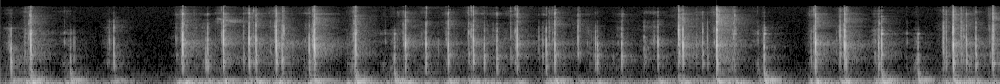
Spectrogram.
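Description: A tenkeyless HyperX Alloy Origins Core mechanical keyboard with ABS keycaps is typed on with the fingertips of both hands. It gives a fast, steady stream of sharp, bright clacks over a low thocky body, with a brief pause near the one-second mark. Each keystroke is dry and dies away almost instantly.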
